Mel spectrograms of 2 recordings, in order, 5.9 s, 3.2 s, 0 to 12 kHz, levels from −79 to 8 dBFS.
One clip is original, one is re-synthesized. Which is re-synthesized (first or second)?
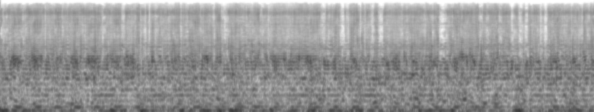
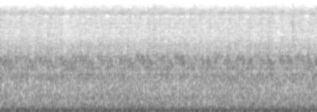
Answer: first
